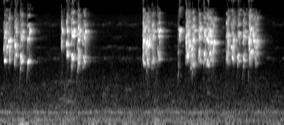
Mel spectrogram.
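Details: African lovebirds in a happy mood at playtime give shrill, harsh chattering bursts: five rasping screeches about half a second each, spaced unevenly over a few seconds, with a quiet room behind.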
